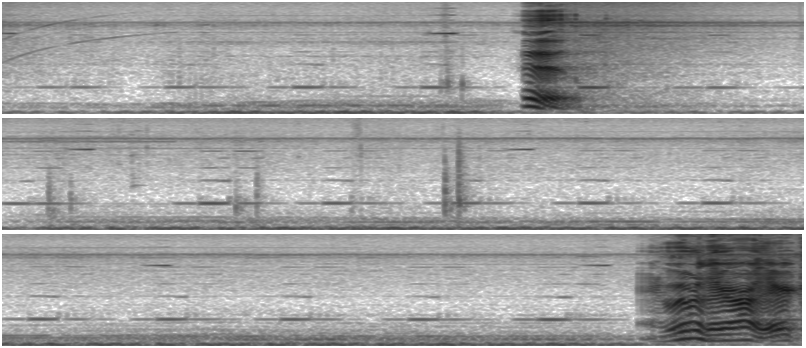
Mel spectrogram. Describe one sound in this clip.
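A motion tracker beeps in short, steady pulses.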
